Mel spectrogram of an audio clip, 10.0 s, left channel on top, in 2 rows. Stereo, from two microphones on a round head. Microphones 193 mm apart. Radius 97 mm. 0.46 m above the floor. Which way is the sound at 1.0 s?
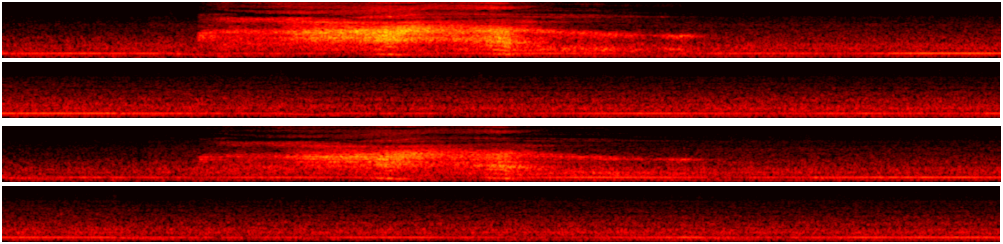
75° left (ahead or behind).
